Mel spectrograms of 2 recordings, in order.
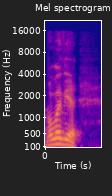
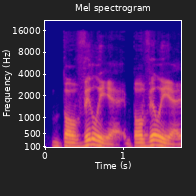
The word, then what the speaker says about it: Beauvillier: Bolivia. But it's Beauvillier, I believe is how to pronounce it.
